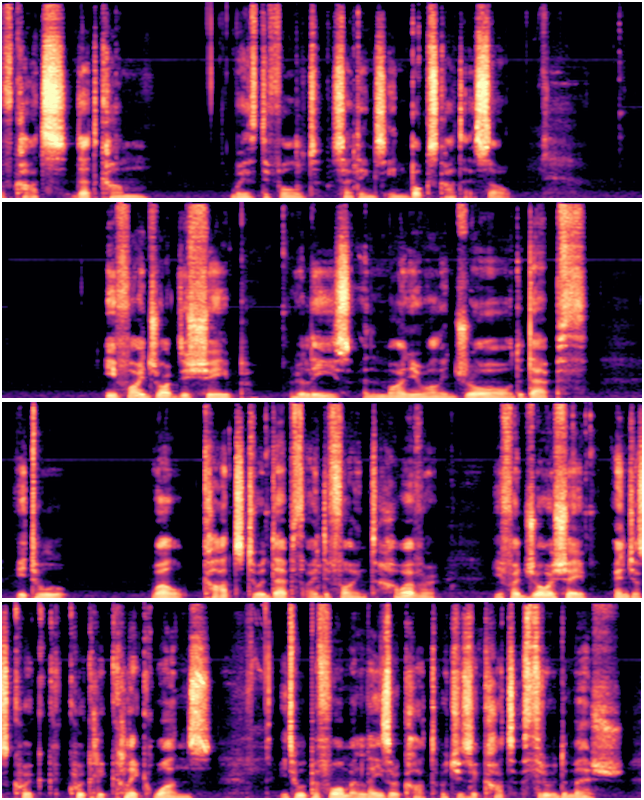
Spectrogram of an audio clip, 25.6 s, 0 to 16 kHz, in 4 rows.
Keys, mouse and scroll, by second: 0.8 shift+middle click, 2.2-2.6 scroll up 1, 2.9 shift+middle click, 3.5 middle click, 4.4-5.2 scroll up 1, 6.1 click, 15.9 middle click, 17.9 click, 23.9 middle click.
